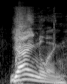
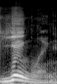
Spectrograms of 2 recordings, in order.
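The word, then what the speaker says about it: Yuengling: that's ridiculous but he doesn't know how to pronounce Yingling beer though who McCormick McCormick yeah y yangling yangling like dude it's Yingling yeah yeah I mean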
